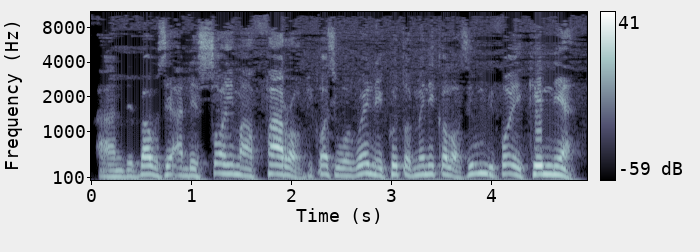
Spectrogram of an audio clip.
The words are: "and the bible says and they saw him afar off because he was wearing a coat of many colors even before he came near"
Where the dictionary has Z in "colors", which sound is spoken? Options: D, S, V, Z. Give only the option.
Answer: S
